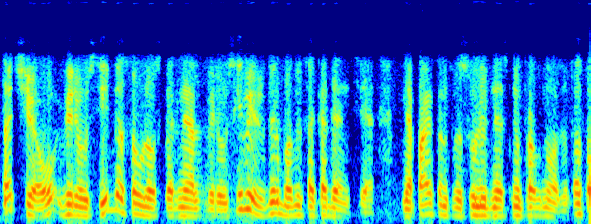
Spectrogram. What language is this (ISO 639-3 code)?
lit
